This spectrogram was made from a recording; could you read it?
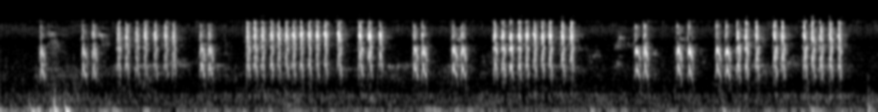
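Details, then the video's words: Long-tailed shrike (cendet) song during training: dense bursts of harsh, rapid repeated notes in quick stuttering series, separated by short pauses, with a faint steady high hiss throughout. "Saatnya melatih burung cendet"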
